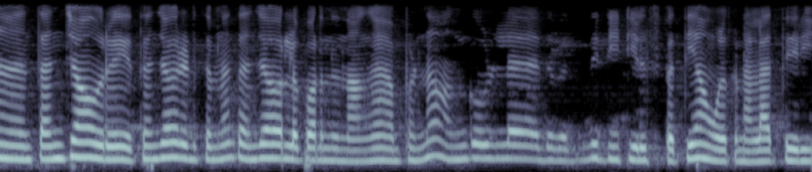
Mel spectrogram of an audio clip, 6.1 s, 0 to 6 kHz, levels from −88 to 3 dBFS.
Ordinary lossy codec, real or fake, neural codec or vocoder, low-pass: none; real; none; 5.4 kHz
